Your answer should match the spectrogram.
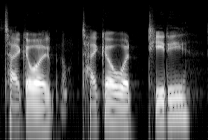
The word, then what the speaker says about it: Taika Waititi: It's Taika Waititi.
